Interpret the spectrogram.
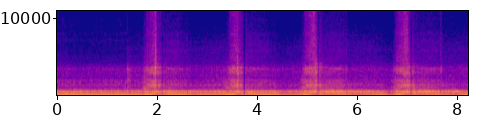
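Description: Chevrolet C7 Corvette Grand Sport's 6.2-litre LT1 V8 idling through its stock NPP variable exhaust, blipped four times. Each rev rises quickly and falls back to a steady idle within about half a second.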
